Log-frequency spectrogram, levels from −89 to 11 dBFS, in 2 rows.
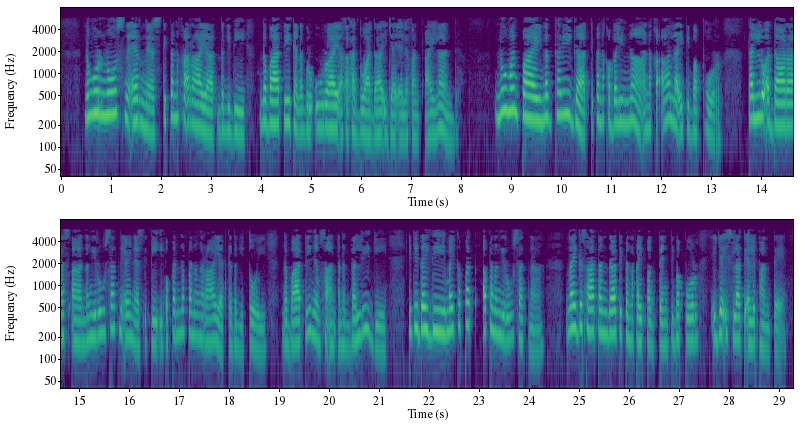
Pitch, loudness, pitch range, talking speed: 195 Hz, -23 LUFS, 160-230 Hz, 115 wpm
